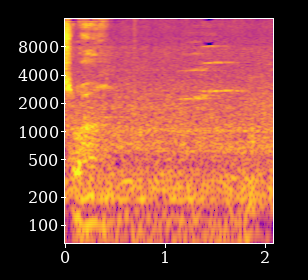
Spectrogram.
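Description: Steady background hum and hiss of a room during a pause in a talk, with one sharp click right at the start.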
